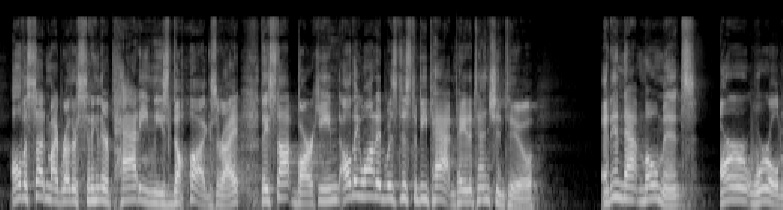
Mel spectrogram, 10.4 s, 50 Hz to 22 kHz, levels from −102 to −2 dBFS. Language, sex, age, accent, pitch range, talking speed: English, male, 30-49, American, 140-195 Hz, 190 wpm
